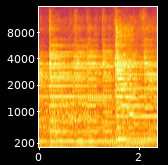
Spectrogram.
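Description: Two acoustic guitars playing sustained chords, with a chord change about one and a half seconds in.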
